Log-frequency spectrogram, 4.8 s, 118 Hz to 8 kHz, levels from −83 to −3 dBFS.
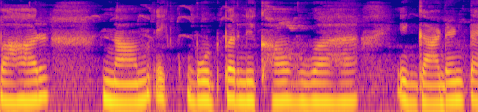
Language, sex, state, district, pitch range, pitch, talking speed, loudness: Hindi, male, Punjab, Fazilka, 175-190 Hz, 185 Hz, 150 wpm, -16 LUFS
